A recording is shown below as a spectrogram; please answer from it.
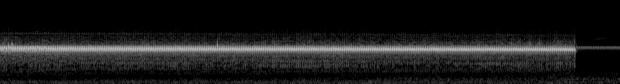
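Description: A toad gives a long, steady, high-pitched trill that holds one even pitch before stopping abruptly.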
